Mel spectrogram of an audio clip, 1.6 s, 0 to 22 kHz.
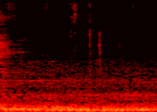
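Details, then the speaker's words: Audi A1 1.4 TFSI driving after front suspension and brake repair (shock, top mount or sway bar link suspected for earlier front-left noise): only low even road rumble, no squeal, knock or clunk; brakes and wheel noise fixed. "Everything sounds and feels perfect. Brakes are awesome. No more squeal or noises on the brakes. And that noise from the front left wheel is definitely gone."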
